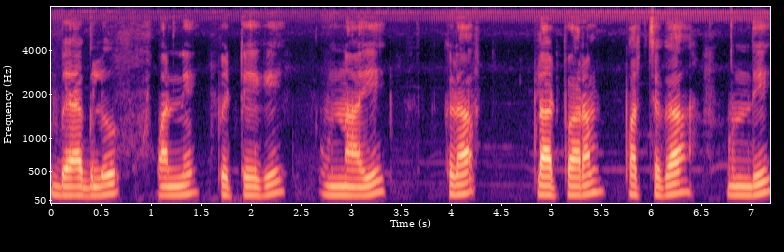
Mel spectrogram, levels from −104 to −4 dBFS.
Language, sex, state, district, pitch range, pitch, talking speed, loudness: Telugu, male, Andhra Pradesh, Sri Satya Sai, 135-160 Hz, 140 Hz, 65 wpm, -20 LUFS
